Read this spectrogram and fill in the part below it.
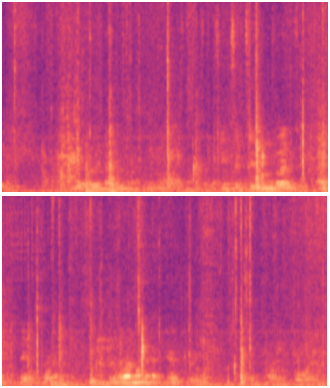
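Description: Playing cards rustle and slide against each other in someone's hands.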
